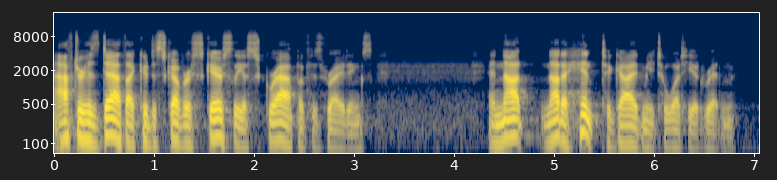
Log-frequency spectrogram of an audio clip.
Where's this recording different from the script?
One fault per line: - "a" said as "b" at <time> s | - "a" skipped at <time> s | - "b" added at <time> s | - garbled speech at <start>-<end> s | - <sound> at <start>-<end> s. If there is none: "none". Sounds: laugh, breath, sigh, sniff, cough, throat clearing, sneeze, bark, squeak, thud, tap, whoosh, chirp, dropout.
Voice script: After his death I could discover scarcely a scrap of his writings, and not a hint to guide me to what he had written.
- "not" added at 4.9 s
